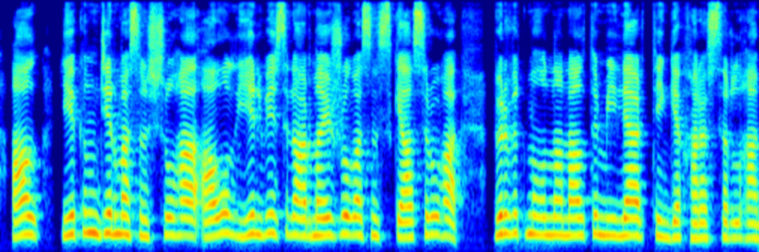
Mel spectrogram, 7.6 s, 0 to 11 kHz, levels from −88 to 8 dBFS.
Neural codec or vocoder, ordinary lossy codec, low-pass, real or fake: autoencoder, 22.05 kHz, a latent of 192 numbers a frame, VITS, trained on one speaker; none; none; fake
